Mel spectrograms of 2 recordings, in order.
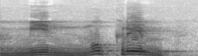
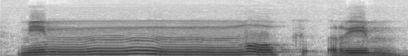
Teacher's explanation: nun mati bertemu mim. Idgham bi gunnah, masuk beserta dengung. Jangan baca min mukrim, tapi baca mim, dua harakat, mukrim.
